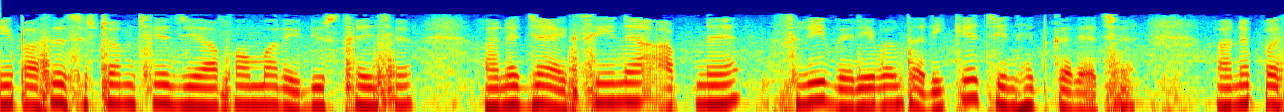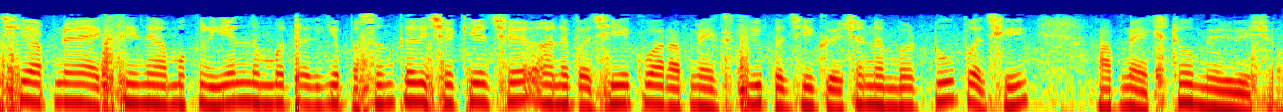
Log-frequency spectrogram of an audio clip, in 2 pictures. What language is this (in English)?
Gujarati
